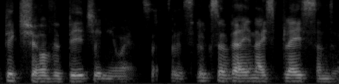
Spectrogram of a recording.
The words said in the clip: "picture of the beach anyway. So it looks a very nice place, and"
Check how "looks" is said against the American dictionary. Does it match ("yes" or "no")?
yes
